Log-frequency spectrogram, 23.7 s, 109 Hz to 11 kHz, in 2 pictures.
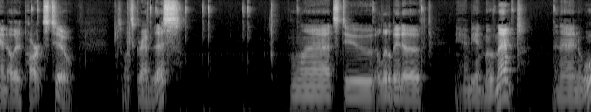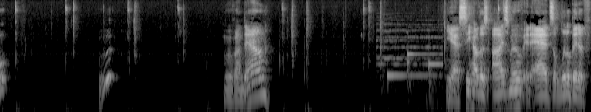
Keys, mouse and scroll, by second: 0.5 click, 2.4 ctrl+Tab, 3.0 right click, 3.6-5.6 shift+right drag, 5.9-7.4 drag, 8.3-10.2 drag, 11.0-12.1 drag, 13.0-14.3 drag, 15.3-17.4 drag, 19.0 click, 19.2 space, 21.7 click, 21.7 space.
